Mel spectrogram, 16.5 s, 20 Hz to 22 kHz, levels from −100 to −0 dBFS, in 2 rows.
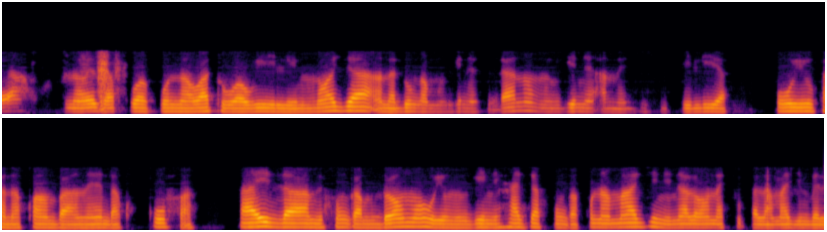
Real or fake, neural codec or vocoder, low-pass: fake; codec, 16 kHz, 4 kbps, FunCodec, trained on LibriTTS, 50 frames a second; 3.6 kHz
